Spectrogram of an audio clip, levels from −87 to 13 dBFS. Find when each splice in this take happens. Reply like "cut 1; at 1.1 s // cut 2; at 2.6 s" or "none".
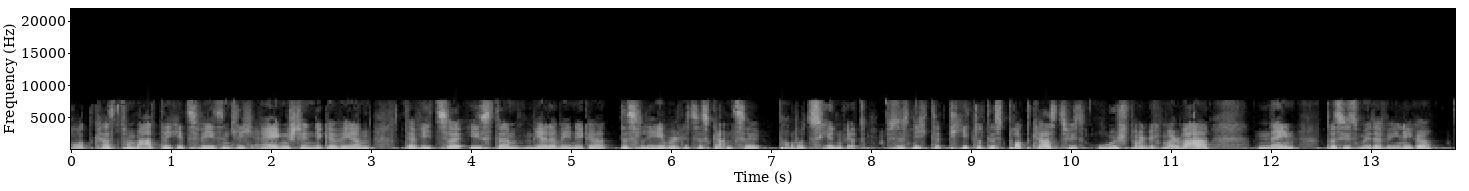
none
